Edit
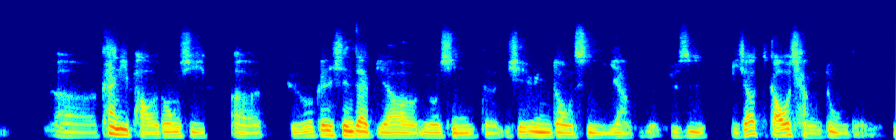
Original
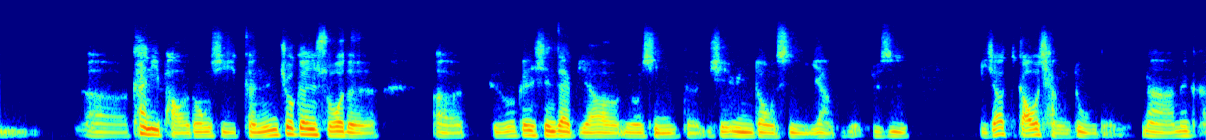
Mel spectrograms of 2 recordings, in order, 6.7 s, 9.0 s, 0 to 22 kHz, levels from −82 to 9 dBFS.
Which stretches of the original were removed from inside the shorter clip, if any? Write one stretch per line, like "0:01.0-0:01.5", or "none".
0:01.8-0:03.1
0:06.9-0:07.3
